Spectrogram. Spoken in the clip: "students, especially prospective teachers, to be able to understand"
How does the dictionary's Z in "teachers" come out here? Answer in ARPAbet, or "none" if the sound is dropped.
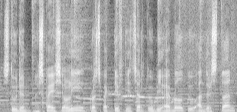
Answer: none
